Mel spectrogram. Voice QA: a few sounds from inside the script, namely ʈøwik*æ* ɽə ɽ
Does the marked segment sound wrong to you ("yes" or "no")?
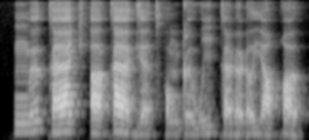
no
